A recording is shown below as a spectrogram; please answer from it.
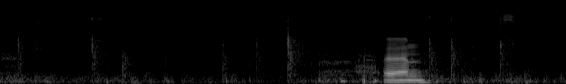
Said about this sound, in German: das schreibe ich noch mal ein bisschen um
